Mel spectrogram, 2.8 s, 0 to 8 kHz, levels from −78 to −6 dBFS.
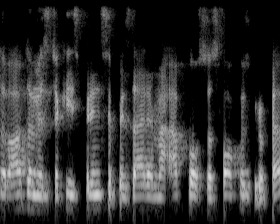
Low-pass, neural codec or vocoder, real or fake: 7.2 kHz; vocoder, 22.05 kHz, 80 mel bands, WaveNeXt; fake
